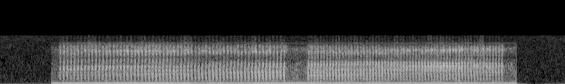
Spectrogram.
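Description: A loud, buzzy radio signal tone recorded on the Tiger 1 wavelength pulses rapidly like a woodpecker's tapping, running steadily for several seconds with one brief dip midway before cutting off. No one speaks.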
